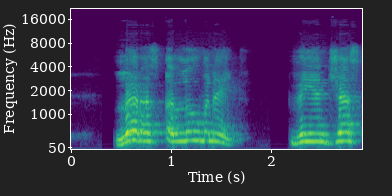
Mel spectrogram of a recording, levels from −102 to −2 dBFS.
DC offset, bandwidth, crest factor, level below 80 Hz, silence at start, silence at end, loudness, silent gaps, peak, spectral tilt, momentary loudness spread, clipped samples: under 0.1%; 7.6 kHz; 20 dB; -64 dBFS; 0.45 s; 0 s; -24 LUFS; none; -6 dBFS; -6 dB/octave; 13 LU; under 0.1%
